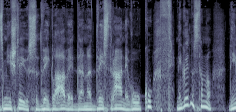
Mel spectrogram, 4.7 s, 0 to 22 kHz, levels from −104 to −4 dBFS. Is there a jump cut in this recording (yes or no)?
no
